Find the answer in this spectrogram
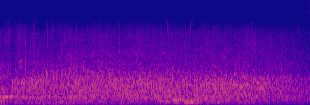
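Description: Audience applauding with dense, steady clapping that eases off near the end.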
